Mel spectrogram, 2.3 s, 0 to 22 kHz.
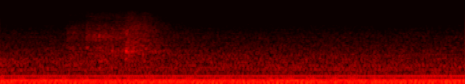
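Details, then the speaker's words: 120 V 60 Hz microwave oven run on 119-110 V 50 Hz from a generator through a step-down transformer: loud, steady low buzzing hum as internal parts vibrate violently in the outer case from wrong frequency. "As you can hear there are loud noise vibrations coming from the microwave ovens outer case"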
